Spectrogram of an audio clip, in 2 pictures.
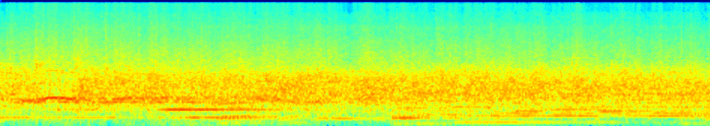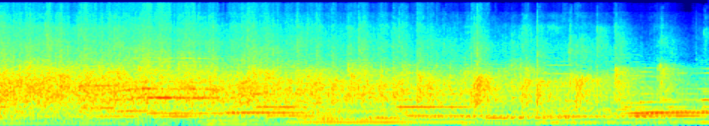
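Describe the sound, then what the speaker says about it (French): A French church congregation at a Sunday worship service breaks into loud, sustained applause in praise of Jesus, many hands clapping steadily throughout, with organ or keyboard chords sounding beneath the crowd. "Est-ce que tu peux acclamer pour la gloire de Jésus?"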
